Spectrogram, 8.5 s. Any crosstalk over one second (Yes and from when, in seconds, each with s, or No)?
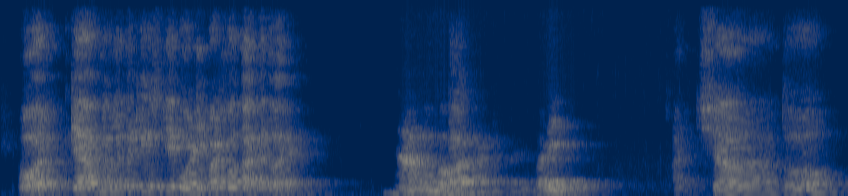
No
